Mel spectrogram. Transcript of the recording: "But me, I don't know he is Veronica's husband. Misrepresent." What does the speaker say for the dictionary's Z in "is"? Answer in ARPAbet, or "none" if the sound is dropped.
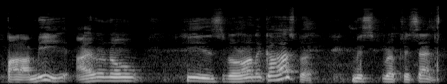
Z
